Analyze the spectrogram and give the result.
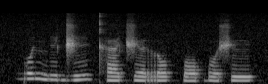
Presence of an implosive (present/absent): present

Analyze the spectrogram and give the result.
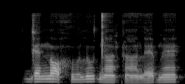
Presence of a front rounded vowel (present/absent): absent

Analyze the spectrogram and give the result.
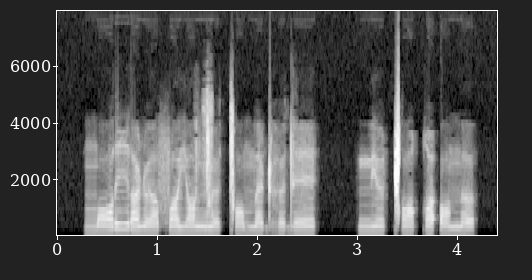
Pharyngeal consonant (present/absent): absent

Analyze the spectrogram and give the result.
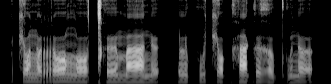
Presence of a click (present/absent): present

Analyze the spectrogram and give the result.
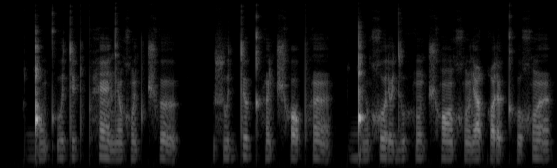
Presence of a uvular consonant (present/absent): present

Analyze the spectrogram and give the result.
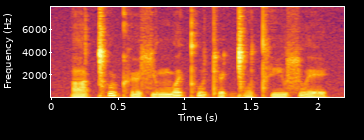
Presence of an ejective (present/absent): present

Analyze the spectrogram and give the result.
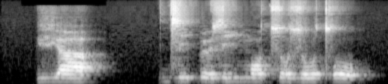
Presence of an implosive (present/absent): present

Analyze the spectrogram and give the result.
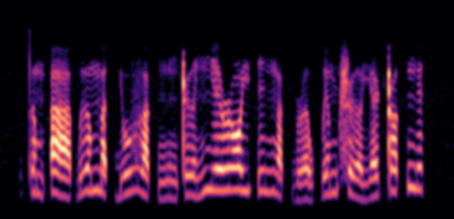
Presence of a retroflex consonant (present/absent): present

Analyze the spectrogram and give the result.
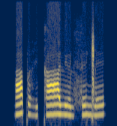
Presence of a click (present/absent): present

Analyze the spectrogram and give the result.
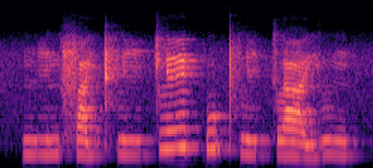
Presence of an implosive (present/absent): absent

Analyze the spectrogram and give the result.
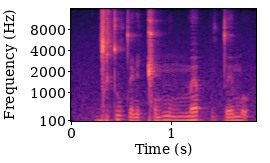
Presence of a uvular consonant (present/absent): absent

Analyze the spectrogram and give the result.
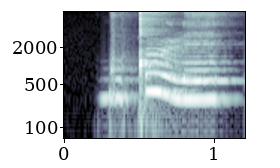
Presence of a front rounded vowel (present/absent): absent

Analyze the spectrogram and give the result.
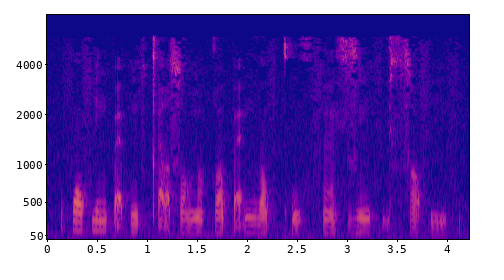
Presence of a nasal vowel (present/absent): present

